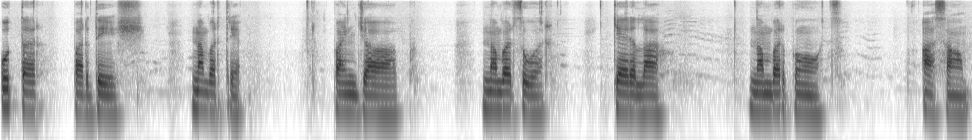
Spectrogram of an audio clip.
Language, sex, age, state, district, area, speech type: Kashmiri, male, 18-30, Jammu and Kashmir, Kulgam, rural, spontaneous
